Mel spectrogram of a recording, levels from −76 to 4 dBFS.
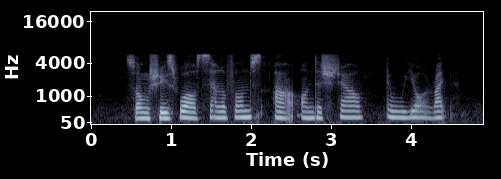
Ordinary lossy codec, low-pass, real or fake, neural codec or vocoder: none; 5.4 kHz; fake; codec, 16 kHz in and 24 kHz out, 0.6 kbps, FocalCodec, streaming, 4096 codes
